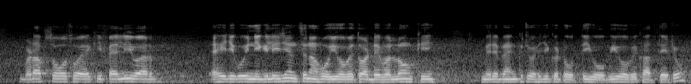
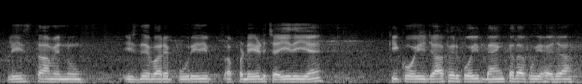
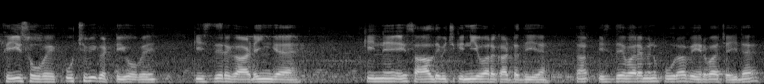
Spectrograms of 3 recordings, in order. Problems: constant background noise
